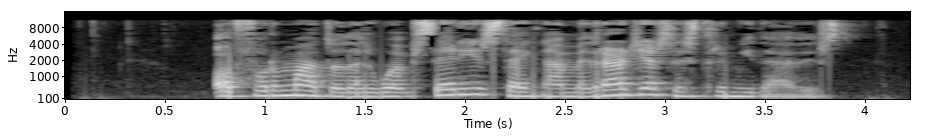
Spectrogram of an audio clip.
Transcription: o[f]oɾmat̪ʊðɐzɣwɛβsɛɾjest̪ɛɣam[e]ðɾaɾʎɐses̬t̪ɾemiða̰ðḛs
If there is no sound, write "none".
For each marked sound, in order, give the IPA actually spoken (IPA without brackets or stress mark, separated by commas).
f, e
